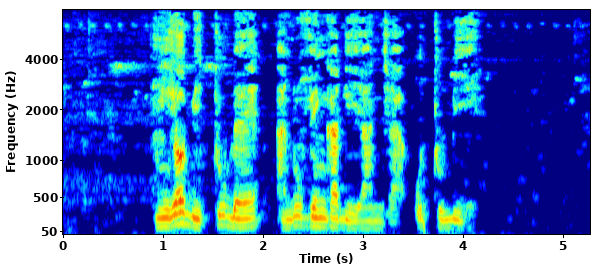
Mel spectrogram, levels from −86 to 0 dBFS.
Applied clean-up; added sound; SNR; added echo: classical method Wiener filter.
